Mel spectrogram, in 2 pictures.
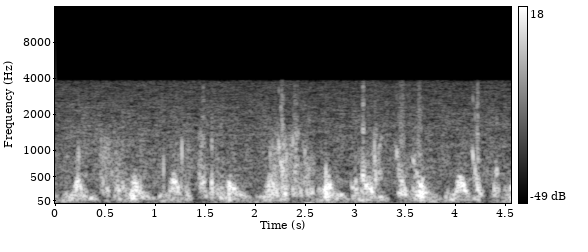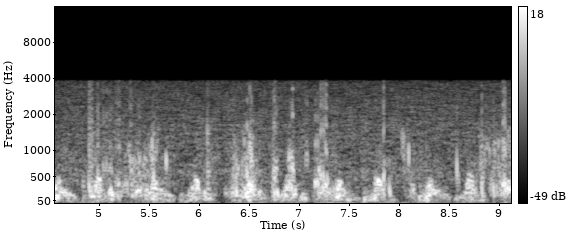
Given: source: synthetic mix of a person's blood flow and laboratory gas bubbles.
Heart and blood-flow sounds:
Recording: Doppler ultrasound of blood flow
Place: precordium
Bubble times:
0.20-0.30 s: bubbles
0.42-0.70 s: bubbles
0.79-0.89 s: bubbles
1.04-1.12 s: bubbles
1.19-1.38 s: bubbles
1.42-1.69 s: bubbles
2.11-2.59 s: bubbles
2.67-2.74 s: bubbles
2.95-3.28 s: bubbles
3.39-3.73 s: bubbles
4.15-4.29 s: bubbles
4.36-4.45 s: bubbles
4.82-5.71 s: bubbles
6.03-6.64 s: bubbles
6.71-6.83 s: bubbles
6.87-7.01 s: bubbles
7.04-7.10 s: bubbles
7.12-7.33 s: bubbles
7.80-7.95 s: bubbles
8.00-8.13 s: bubbles
8.55-8.63 s: bubbles
8.72-9.13 s: bubbles
From the record:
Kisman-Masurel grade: 242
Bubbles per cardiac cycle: several, 3 to 8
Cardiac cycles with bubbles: 100%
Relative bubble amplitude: moderate (0.250 to 0.450)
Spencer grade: 3 (all of the cardiac periods contain showers or single bubble signals, but not dominating or overriding the cardiac motion signals)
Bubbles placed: anywhere in the cardiac cycle

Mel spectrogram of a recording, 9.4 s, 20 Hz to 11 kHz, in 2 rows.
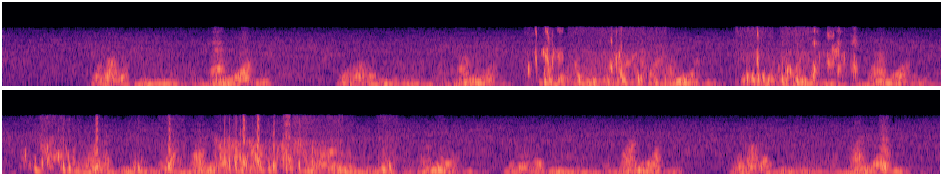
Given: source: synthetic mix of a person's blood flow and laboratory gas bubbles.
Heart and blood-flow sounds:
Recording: Doppler ultrasound of blood flow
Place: precordium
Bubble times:
2.60-3.36 s: bubbles
3.66-4.29 s: bubbles
4.77-5.25 s: bubbles
5.33-5.43 s: bubbles
5.47-5.61 s: bubbles
5.75-6.47 s: bubbles
6.56-6.70 s: bubbles
From the record:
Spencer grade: 3 (all of the cardiac periods contain showers or single bubble signals, but not dominating or overriding the cardiac motion signals)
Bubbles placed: only in the low amplitude regions of the cardiac cycle

